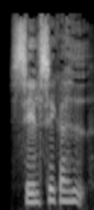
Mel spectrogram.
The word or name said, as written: selvsikkerhed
